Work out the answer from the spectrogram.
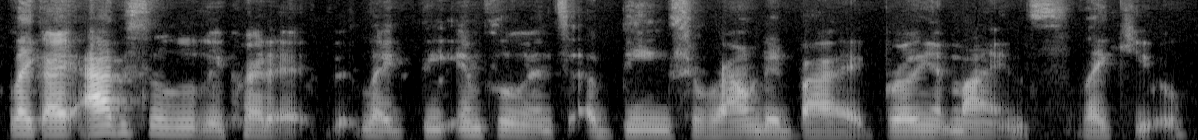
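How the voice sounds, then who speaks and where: A woman's voice: a bass voice, steady tone, unhurried, crowd noise. An American woman hosting a casual conversation among poets, talking in an effusive, slangy way with plenty of swearing. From born in Texas, United States. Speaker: host of a poets' table reading.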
